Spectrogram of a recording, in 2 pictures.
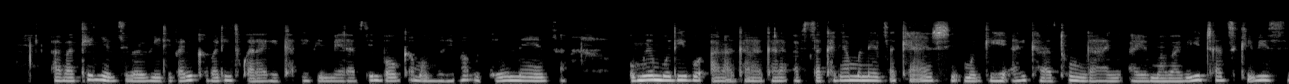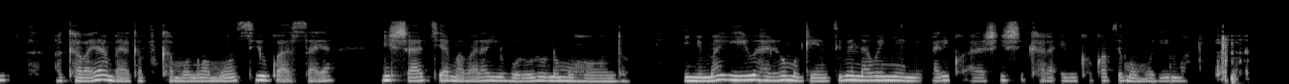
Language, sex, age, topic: Rundi, female, 18-24, agriculture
